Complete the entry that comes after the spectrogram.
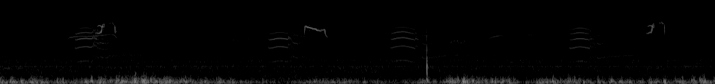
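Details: Northern lapwing calling at intervals with nasal, arched, downslurred notes and a couple of shrill upward squeals, set against steady low wind rumble and one sharp knock midway.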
